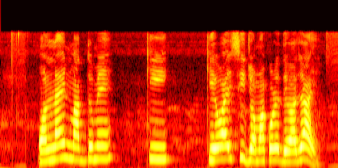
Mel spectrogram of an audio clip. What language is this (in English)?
Bangla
